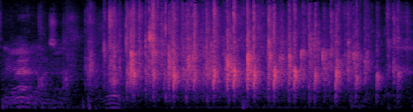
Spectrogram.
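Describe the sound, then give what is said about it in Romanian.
An audience applauds, with brisk clapping growing loud after a short voice at the start, then holding in a busy, fairly even patter of many hands before easing slightly at the end. “Mulțumesc că mă aplaudați.”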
